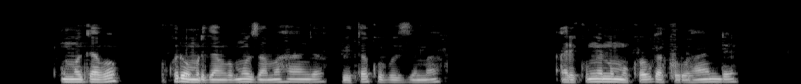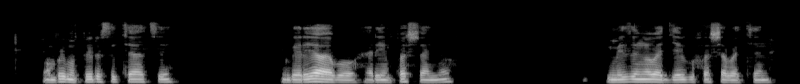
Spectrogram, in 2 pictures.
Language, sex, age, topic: Kinyarwanda, male, 18-24, health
